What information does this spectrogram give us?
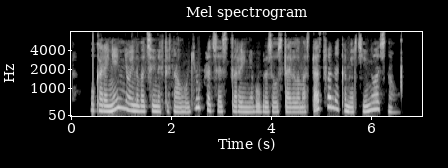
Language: Belarusian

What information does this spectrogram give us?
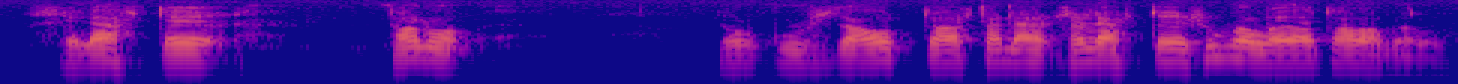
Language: Finnish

